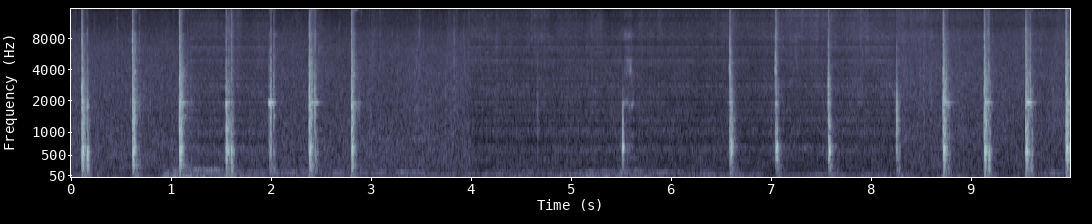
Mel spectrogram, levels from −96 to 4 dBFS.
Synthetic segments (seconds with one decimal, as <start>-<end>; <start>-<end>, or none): 1.2-2.0; 4.0-8.3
